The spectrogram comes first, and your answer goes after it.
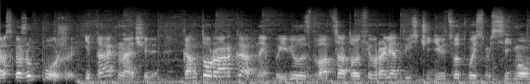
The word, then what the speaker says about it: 魂斗羅: Японское название, как я уже говорил, звучит как контора.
